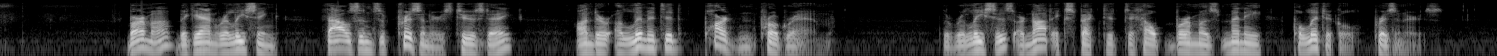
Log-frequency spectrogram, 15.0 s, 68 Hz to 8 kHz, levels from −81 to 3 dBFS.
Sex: male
